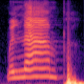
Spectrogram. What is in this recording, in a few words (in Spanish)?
abrazar, Mixe, Mujer; Emociones; INALI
